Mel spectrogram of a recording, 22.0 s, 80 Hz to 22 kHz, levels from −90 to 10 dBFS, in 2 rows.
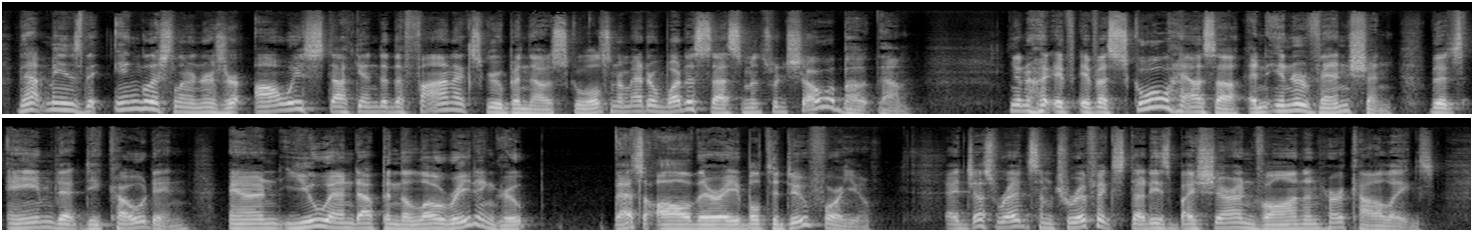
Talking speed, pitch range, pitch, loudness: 180 wpm, 120-155 Hz, 130 Hz, -16 LUFS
